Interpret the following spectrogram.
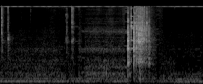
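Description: A revolver being handled: a few small metal clicks, then a short, louder rasp a little past a second in as the cylinder is spun.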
